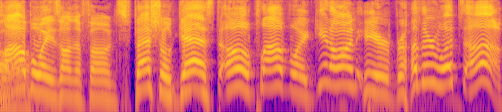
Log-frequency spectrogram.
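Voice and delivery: high, loud radio-host hype; excited hype. Real, not acted. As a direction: welcome the caller like a star. Hyping up a special guest caller.

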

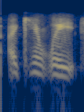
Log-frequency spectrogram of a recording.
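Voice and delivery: normal talking voice

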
